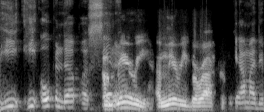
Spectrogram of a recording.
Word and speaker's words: Amiri Baraka: Amari Baraka, right? And he opened up a center. Amiri Baraka. Okay, I might be pronouncing it wrong.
